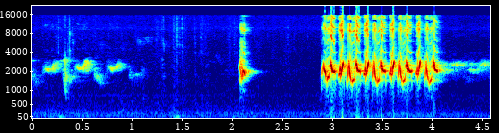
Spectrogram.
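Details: Combative sooty-headed bulbul whose voice is said to provoke stalled birds to fight: three faint chirps, a single sharp call, then an energetic run of quick, harsh chattering notes rising and falling, ending in a thin whistle.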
